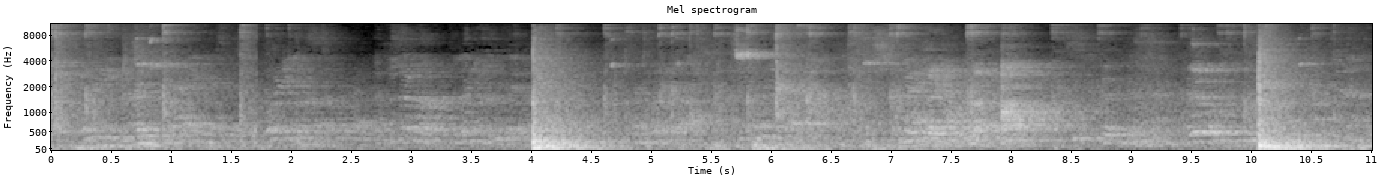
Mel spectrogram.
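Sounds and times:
table tennis rally: 0:00.0 - 0:02.1, 0:04.0 - 0:11.0.

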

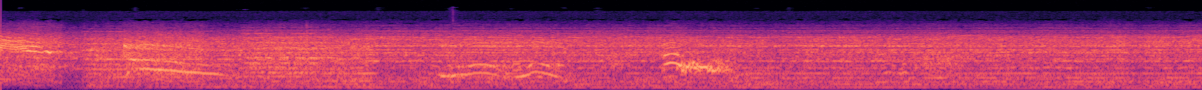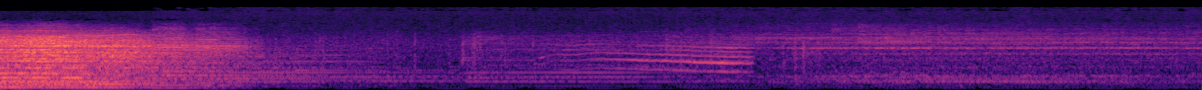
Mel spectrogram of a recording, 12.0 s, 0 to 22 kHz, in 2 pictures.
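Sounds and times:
cat yowling: 0:08.7 - 0:09.8.

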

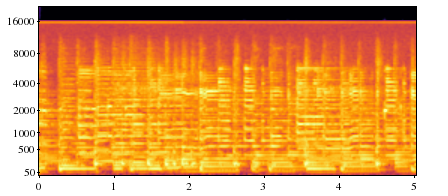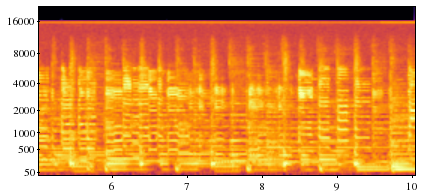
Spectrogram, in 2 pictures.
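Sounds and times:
steady drum beat: 0:00.0 - 0:09.9
electric guitar: 0:00.0 - 0:10.0.

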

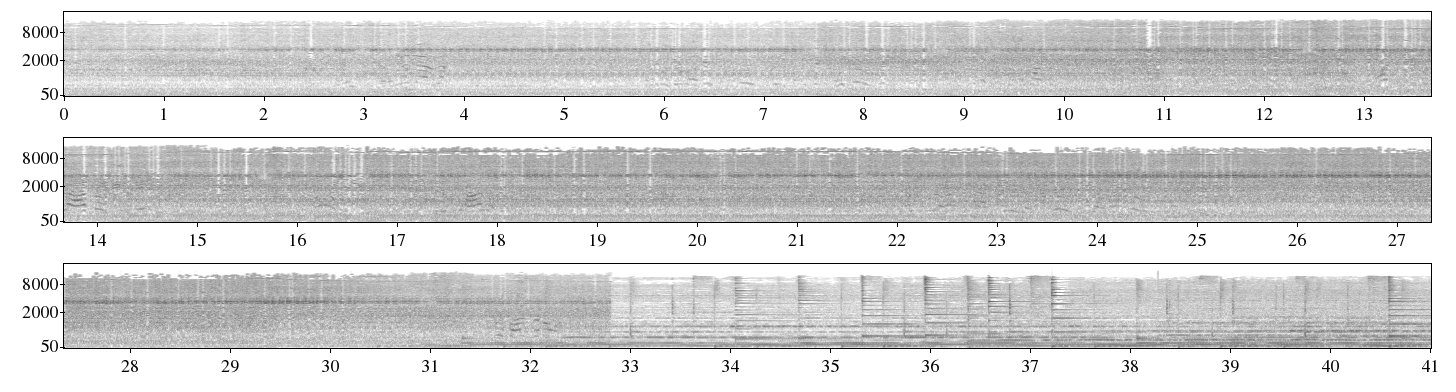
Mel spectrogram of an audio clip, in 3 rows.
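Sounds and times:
heavy machinery engine rumbling: 0:00.0 - 0:41.0.

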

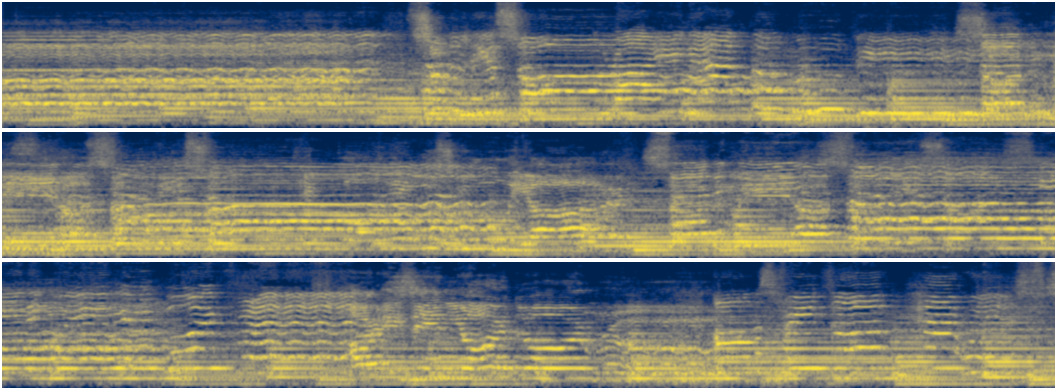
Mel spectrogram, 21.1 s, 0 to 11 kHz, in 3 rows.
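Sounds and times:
mixed vocal ensemble singing: 0:00.0 - 0:21.0.

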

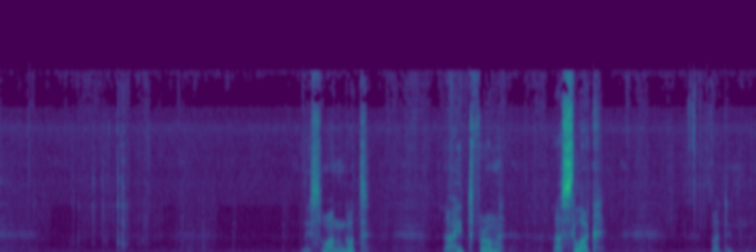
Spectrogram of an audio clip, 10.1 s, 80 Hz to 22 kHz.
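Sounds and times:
clicks and crackles of twigs: 0:00.0 - 0:03.2, 0:08.9 - 0:09.7
low steady rumble: 0:00.0 - 0:10.0.

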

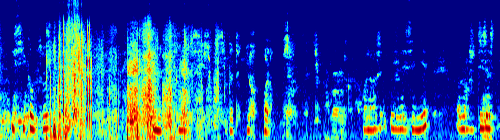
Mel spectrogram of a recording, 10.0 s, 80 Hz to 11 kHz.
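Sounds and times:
rubbing rustle: 0:00.9 - 0:04.7.

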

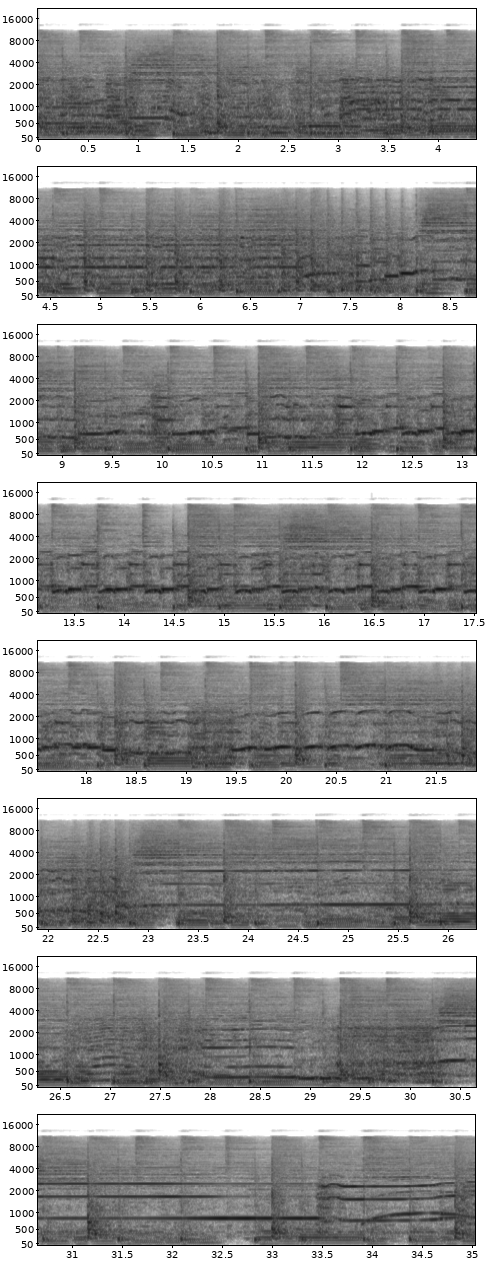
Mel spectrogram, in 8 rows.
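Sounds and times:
bass guitar: 0:00.0 - 0:35.0
drum kit: 0:00.0 - 0:35.0
electric guitar lead: 0:00.0 - 0:35.0.

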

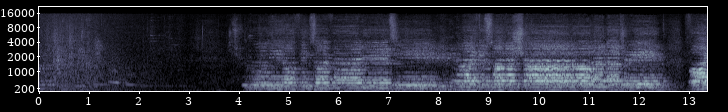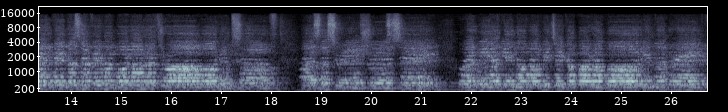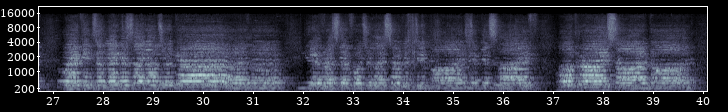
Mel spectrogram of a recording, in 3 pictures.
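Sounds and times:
choir singing a cappella chant: 0:03.8 - 0:40.0.

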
